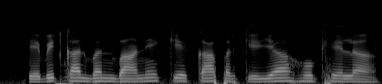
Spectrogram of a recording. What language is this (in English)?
Magahi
